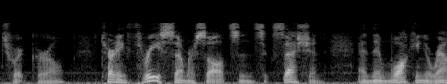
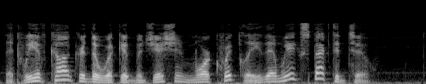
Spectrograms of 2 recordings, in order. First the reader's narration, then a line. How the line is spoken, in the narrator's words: said the wizard in a cheerful voice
